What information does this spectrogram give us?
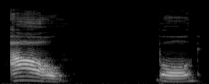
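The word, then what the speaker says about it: Aalborg: ah this is good when they are two a's it's pronounced owl borg and a the comma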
